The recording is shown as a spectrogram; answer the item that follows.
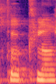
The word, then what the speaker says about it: Coquelin: Ça se prononce Coquelin, je crois qu'elle est suisse-allemande ou quelque chose comme ça.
